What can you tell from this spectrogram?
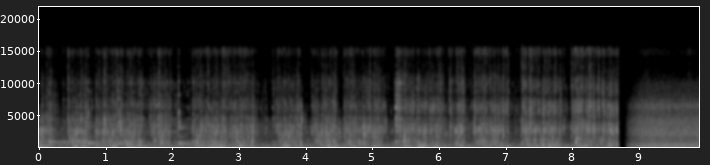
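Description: Faint, irregular clicks and rustling from a herd of goats moving over stony ground, with a goat bell ringing faintly at the start. Near the end it cuts off abruptly to a steady hiss.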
